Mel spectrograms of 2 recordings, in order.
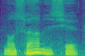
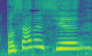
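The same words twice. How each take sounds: First: The voice is low and throaty. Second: The voice is lighter and higher. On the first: The speaker calls it right. "plus bas. ... Très bien, tu le tiens bien" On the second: The speaker calls it wrong. "Non, c'est pas ça"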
